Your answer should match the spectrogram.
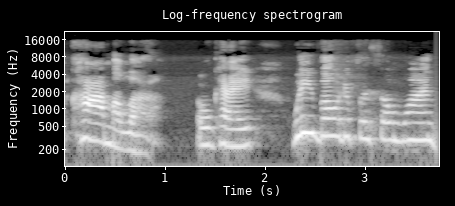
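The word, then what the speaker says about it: Kamala: Kamla.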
